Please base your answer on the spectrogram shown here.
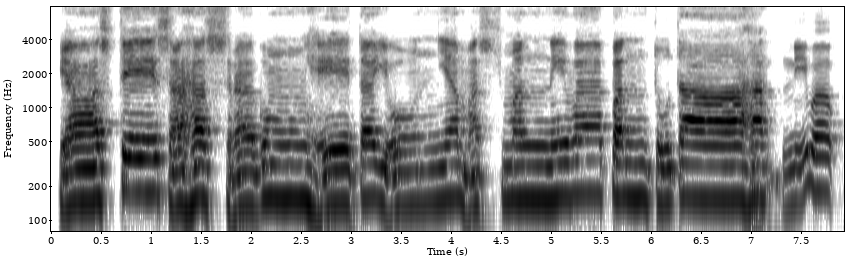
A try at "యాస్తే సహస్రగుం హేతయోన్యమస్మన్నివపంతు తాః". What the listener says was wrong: అట్లా నివపంతు, దీర్ఘం రాకుండా స్వరం పైనకి వెళ్ళాలి.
